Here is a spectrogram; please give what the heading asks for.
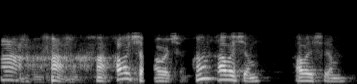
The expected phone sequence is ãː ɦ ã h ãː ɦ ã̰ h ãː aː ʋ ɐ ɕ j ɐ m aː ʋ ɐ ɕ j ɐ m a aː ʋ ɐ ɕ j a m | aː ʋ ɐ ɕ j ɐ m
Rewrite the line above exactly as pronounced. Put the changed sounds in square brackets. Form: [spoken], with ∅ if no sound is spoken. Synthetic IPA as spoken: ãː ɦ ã h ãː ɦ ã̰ h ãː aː ʋ ɐ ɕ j ɐ m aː ʋ ɐ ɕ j ɐ m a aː ʋ ɐ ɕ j [ɐ] m | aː ʋ ɐ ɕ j ɐ m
